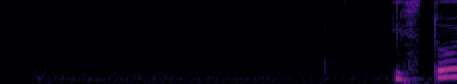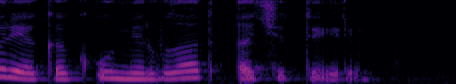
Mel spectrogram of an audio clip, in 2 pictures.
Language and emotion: Russian, neutral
